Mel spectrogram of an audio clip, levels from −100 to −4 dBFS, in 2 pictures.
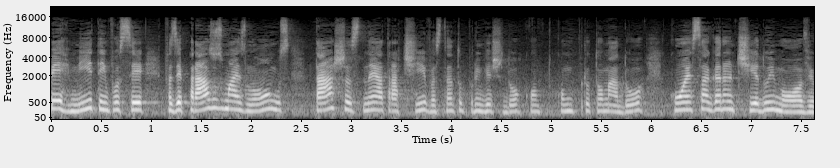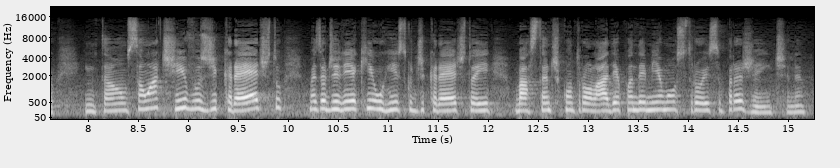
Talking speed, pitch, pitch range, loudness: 185 wpm, 230 Hz, 210-255 Hz, -21 LUFS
